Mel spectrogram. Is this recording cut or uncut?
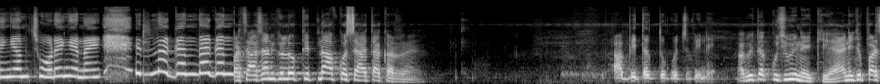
uncut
